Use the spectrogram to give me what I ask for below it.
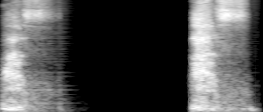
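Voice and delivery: whispered, soft and hushed; whispered peace. Retold or imitated. Jesus calming his frightened disciples, whispered. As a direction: breathe it out gently as a whisper. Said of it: "lo primero que Dios dice".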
